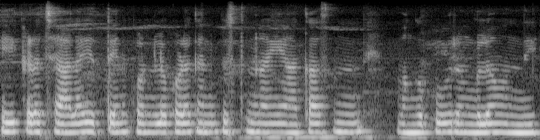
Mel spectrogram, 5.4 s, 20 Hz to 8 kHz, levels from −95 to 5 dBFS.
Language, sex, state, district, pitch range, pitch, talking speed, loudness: Telugu, female, Andhra Pradesh, Chittoor, 185-195 Hz, 190 Hz, 110 wpm, -15 LUFS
